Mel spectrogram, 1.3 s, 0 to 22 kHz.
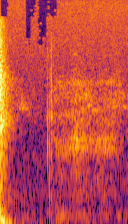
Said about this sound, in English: Anyway, we need to clap. Okay. Do you want to count the clap? 4, 3, 2, 1.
